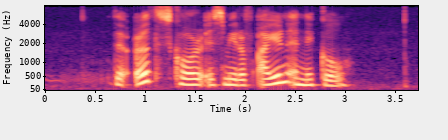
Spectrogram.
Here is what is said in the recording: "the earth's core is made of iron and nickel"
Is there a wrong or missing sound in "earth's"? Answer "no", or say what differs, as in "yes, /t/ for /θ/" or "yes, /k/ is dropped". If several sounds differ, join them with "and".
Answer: no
